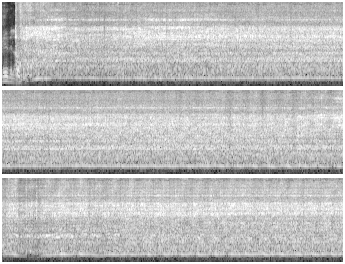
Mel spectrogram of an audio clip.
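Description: ORPAT mixer grinder running with its steel jar loaded. The motor starts abruptly and holds a steady, loud whirr, dipping briefly in pitch a couple of times about two-thirds of the way through.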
